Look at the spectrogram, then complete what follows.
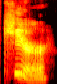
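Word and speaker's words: Keir: Kier. I believe that's how you say it. Mor's father. Kier. It's Kier.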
